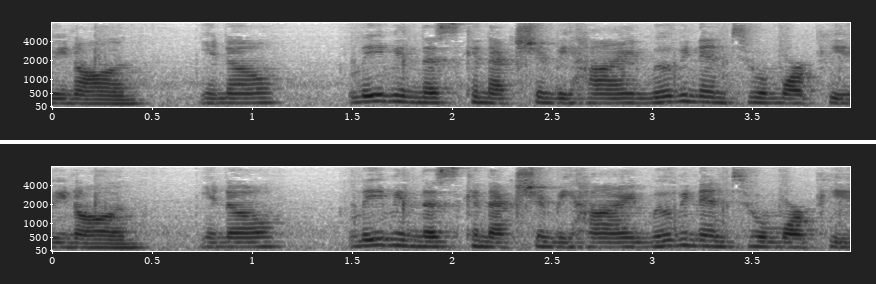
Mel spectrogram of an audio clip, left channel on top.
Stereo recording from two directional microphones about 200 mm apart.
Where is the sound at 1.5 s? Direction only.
45° left (ahead or behind).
